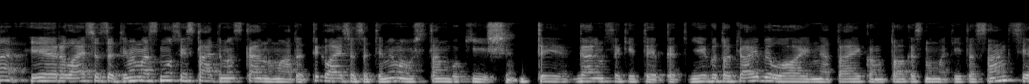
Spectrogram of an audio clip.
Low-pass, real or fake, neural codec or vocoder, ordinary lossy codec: 7.2 kHz; real; none; MP3, 96 kbps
